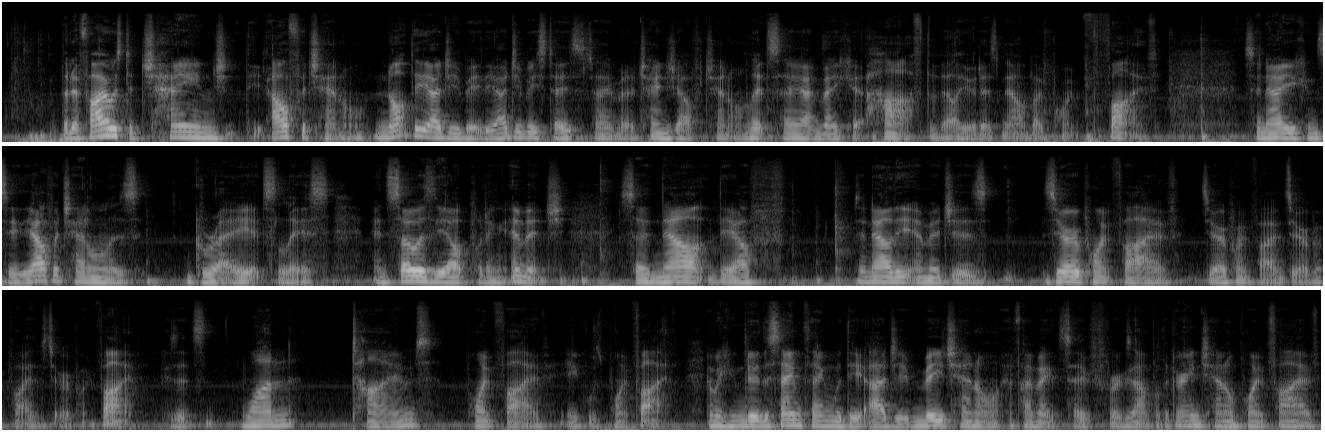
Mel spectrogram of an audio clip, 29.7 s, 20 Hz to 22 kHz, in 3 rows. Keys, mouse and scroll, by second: 5.9 click, 7.8-8.5 typing, 9.0 click, 10.7 click, 11.0 click, 14.3 ctrl+click, 16.0 click, 25.0 click, 25.4 click, 27.5 click, 28.3-29.0 typing, 29.3 click.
